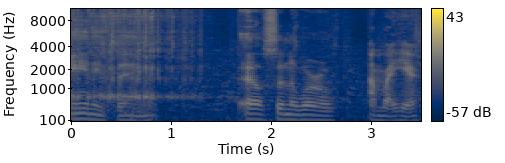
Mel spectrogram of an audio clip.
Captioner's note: slurping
